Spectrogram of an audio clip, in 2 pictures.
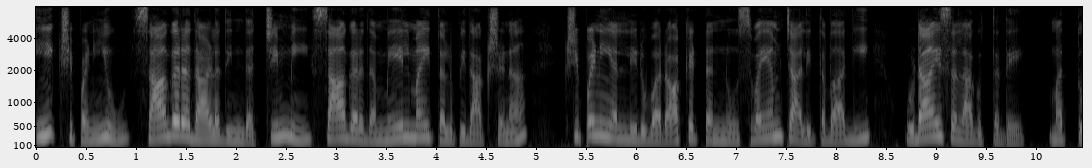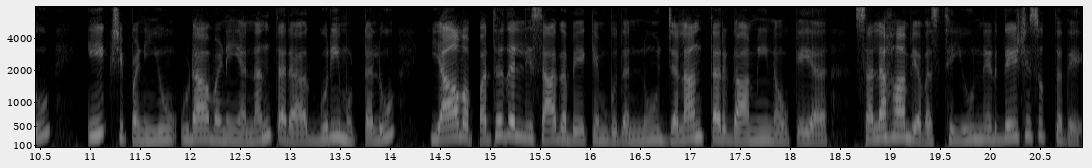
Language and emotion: Kannada, neutral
